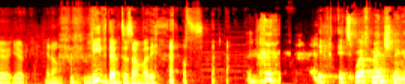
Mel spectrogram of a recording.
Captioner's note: laughs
